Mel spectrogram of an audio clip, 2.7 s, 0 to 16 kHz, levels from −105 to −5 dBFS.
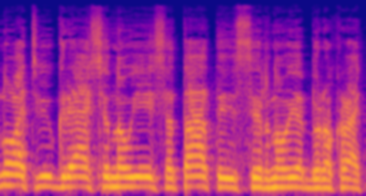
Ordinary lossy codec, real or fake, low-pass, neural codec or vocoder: MP3, 96 kbps; real; 14.4 kHz; none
